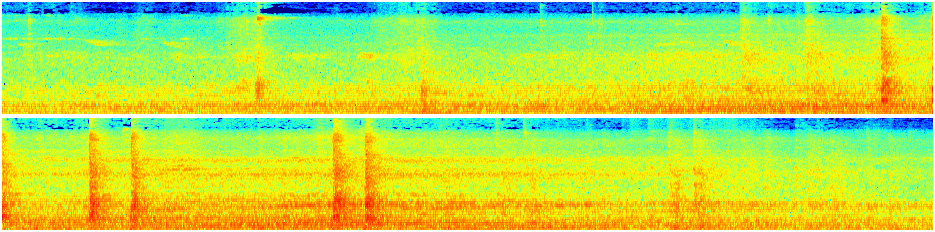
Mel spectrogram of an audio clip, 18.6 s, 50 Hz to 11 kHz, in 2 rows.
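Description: JR East 701-series electric train pulling out and gathering speed, its wheels clacking over rail joints, mostly in pairs a half-second apart as each bogie crosses, loudest in the middle. A faint rising whine comes in partway through.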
